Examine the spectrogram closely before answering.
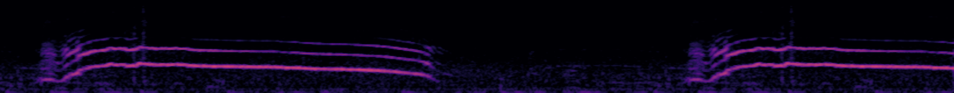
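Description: Coyote howling: two long howls, each sweeping quickly up, held, then sliding down at the end, the second starting about halfway through.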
